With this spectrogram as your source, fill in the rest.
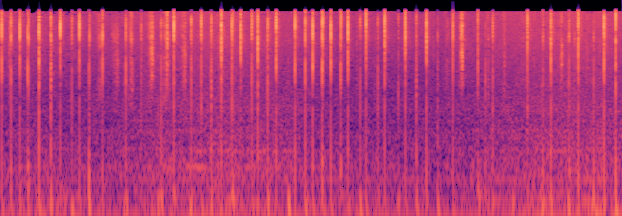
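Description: Long nails tap rapidly on the front and side of a small, closed, hollow pink hard plastic Peep bunny-shaped chapstick case. The result is a dense stream of short, dry, bright clicks with almost no ring, over a steady low background hum.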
